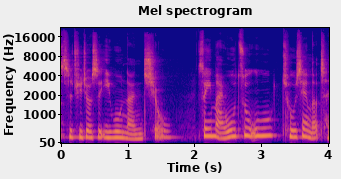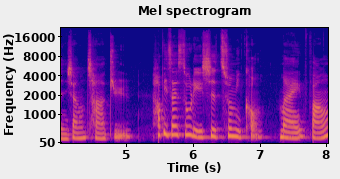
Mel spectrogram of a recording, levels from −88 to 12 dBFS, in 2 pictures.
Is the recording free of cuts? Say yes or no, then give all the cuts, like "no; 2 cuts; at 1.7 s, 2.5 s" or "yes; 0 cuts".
yes; 0 cuts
